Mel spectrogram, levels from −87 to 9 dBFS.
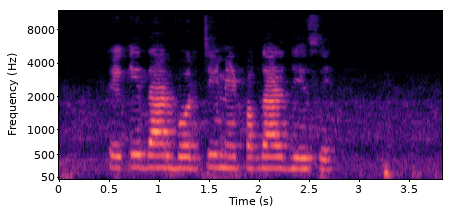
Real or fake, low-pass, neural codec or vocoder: fake; 10.8 kHz; codec, 44.1 kHz, 7.8 kbps, DAC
